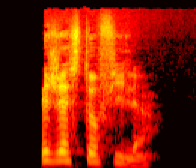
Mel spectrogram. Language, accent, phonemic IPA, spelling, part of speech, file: French, France, /te.ʒɛs.tɔ.fil/, tégestophile, noun, LL-Q150 (fra)-tégestophile.wav
- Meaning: tegestologist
